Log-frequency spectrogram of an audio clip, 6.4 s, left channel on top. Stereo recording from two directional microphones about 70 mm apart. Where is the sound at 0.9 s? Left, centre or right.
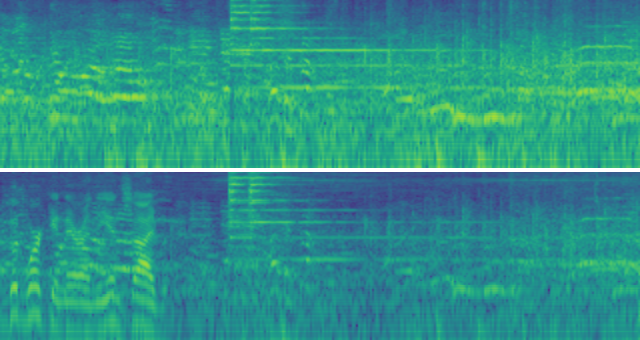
Right.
